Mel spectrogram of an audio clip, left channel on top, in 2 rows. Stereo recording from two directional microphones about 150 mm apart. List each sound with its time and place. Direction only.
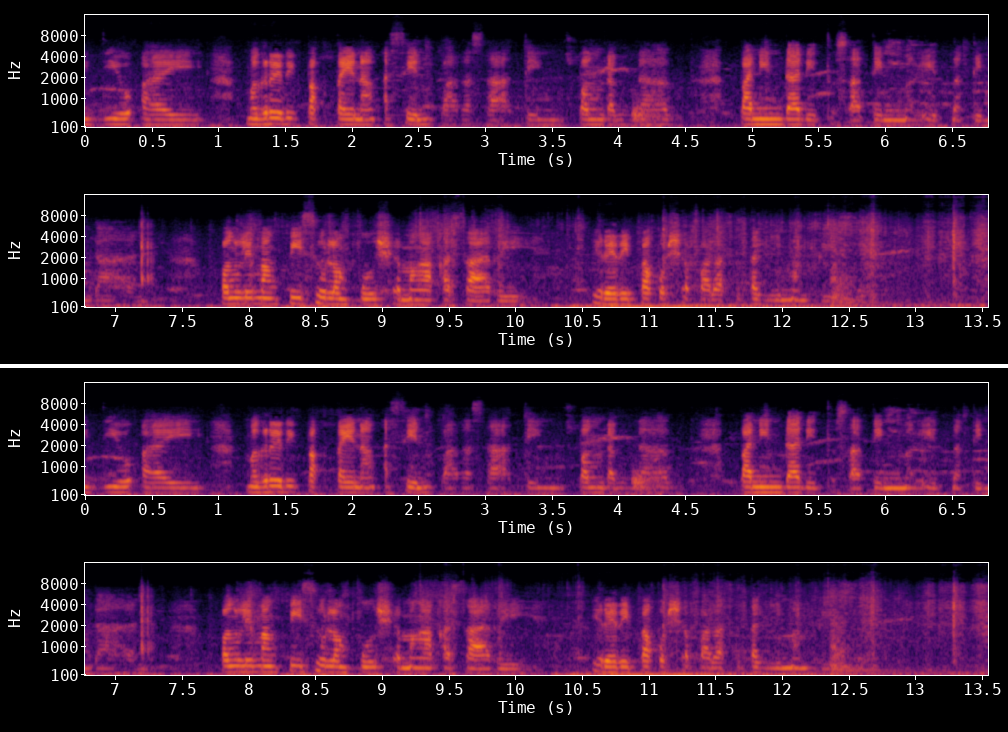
0.2 s a woman's voice: 15° left (ahead or behind)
